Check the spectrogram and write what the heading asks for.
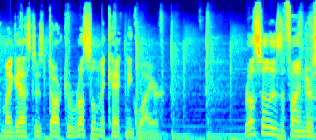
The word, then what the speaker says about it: MacKechnie-Guire: Okay, so today we are joined by Russell MacKechnie-Guire.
